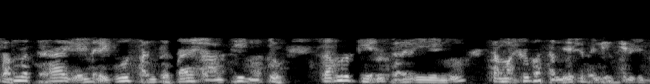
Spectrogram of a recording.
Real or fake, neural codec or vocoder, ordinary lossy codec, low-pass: fake; codec, 16 kHz, 4 kbps, FreqCodec, larger model; AAC, 24 kbps; 3.6 kHz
